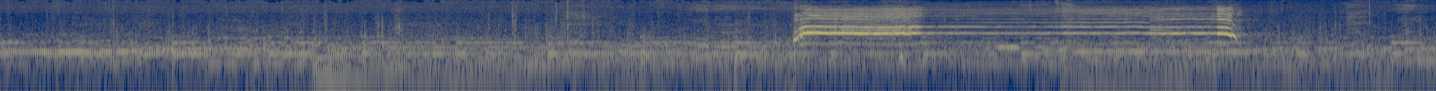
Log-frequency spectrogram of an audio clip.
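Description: Background film music with sustained tones throughout. About eight seconds in, a young woman lets out a long, high, loud scream, held at one pitch for about four seconds before it stops abruptly.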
